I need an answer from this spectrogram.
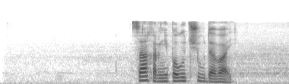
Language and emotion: Russian, angry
